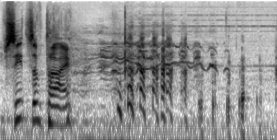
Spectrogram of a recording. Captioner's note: laughing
